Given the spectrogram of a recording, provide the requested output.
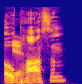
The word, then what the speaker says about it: opossum: Have you ever heard someone call it opossum? – Yeah. Opossum? – Yeah. – I mean, that's how it's spelled. – Yeah. – But you don't pronounce the O.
